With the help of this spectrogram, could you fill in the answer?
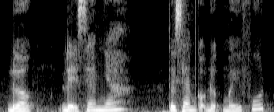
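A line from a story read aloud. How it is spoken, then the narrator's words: Laughing. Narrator (Vietnamese): Chị Phương bật cười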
